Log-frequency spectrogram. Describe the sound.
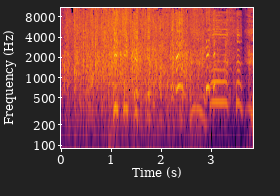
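A room full of people clapping in dense, sustained applause, with scattered cheers and a few excited high-pitched voices rising over the steady patter of hands.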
